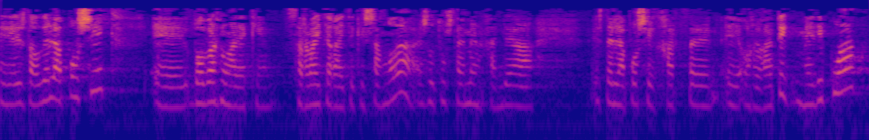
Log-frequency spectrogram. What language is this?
Basque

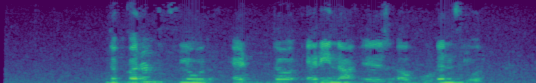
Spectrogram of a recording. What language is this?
English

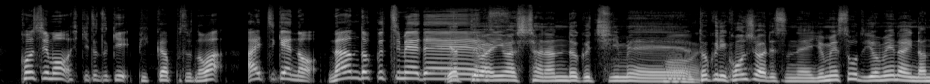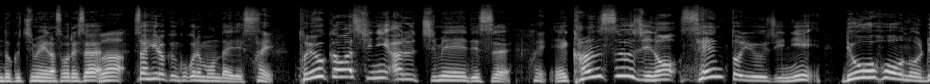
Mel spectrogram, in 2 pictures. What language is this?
Japanese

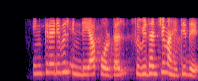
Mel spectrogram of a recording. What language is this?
Marathi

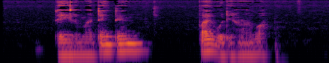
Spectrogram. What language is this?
Tupuri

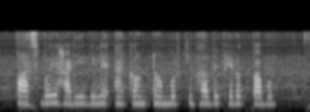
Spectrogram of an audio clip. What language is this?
Bangla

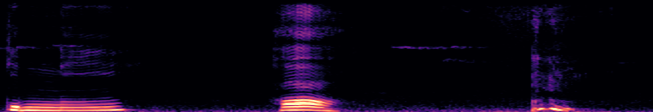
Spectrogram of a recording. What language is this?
Punjabi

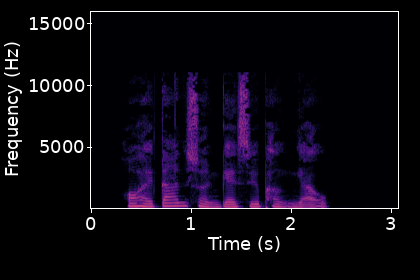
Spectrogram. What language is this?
Cantonese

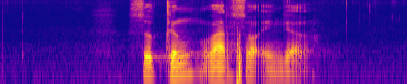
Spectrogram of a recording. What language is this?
Javanese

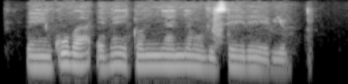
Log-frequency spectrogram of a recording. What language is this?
Ganda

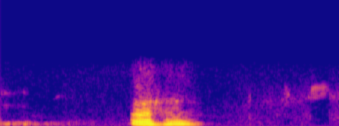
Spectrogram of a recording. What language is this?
Santali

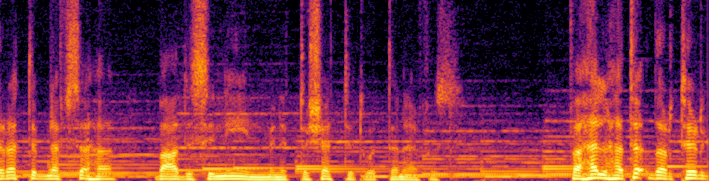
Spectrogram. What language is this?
Arabic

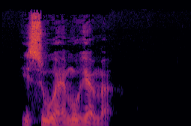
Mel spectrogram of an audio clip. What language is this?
Kabyle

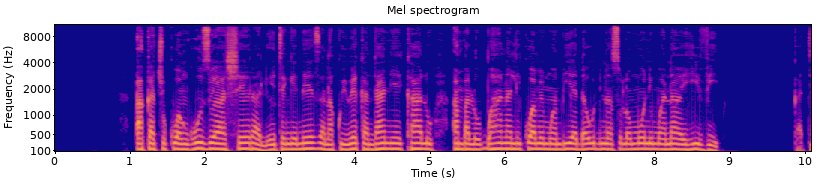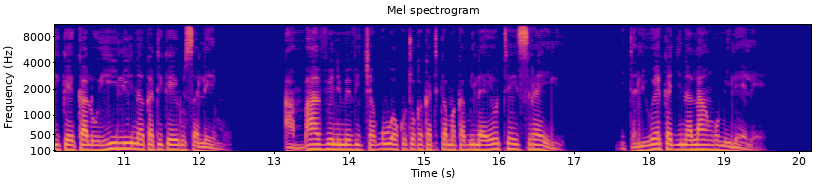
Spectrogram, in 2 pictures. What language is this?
Swahili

